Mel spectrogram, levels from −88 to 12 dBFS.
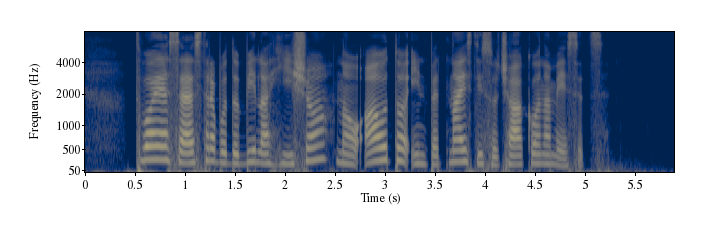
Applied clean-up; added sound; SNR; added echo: none; none; none; none.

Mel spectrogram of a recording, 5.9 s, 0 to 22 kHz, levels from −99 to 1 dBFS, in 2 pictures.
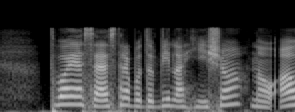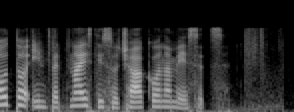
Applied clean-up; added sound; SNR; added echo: neural separator model SepFormer DNS4.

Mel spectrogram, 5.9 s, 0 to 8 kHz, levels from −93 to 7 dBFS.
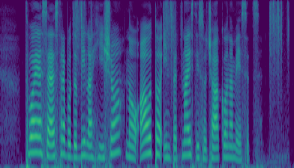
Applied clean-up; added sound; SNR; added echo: none; Coin (dropping); 16 dB; none.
